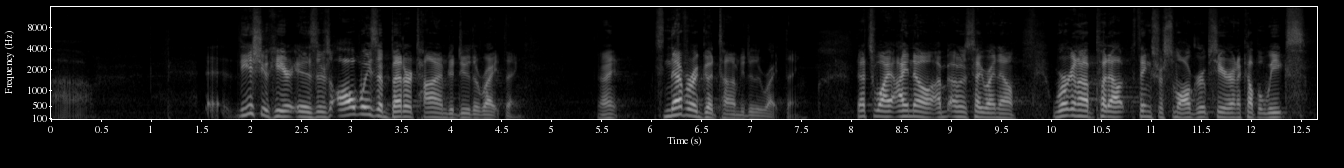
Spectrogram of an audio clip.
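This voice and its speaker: A man's voice: fairly high pitch, expressive, a little fast, pauses often, a bit bright. A man preaching a sermon as pastor, earnest and at times sarcastic. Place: church hall. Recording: long hall reverb.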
